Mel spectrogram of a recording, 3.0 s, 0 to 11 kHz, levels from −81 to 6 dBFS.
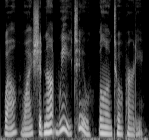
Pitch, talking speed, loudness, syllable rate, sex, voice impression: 170 Hz, 200 wpm, -18 LUFS, 4.6 syllables/s, female, very feminine, slightly middle-aged, thin, slightly tensed, weak, bright, soft, clear, fluent, cute, very intellectual, very refreshing, sincere, calm, very friendly, very reassuring, unique, very elegant, wild, very sweet, lively, very kind, modest, light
